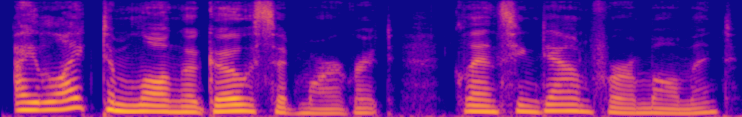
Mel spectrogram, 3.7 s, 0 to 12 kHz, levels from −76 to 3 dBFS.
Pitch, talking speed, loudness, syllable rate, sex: 165 Hz, 195 wpm, -18 LUFS, 5.5 syllables/s, female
